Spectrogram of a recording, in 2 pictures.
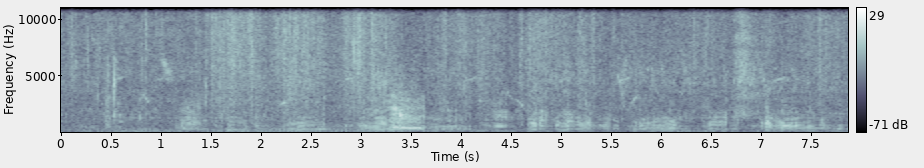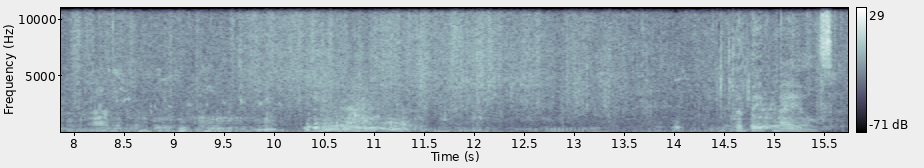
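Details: African lion pride, big males driving off hungry adolescent lions that broke the pride's feeding rules; rough, low snarls and growling bursts come in uneven waves, loudest near the middle and the end, with grumbling between them outdoors.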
